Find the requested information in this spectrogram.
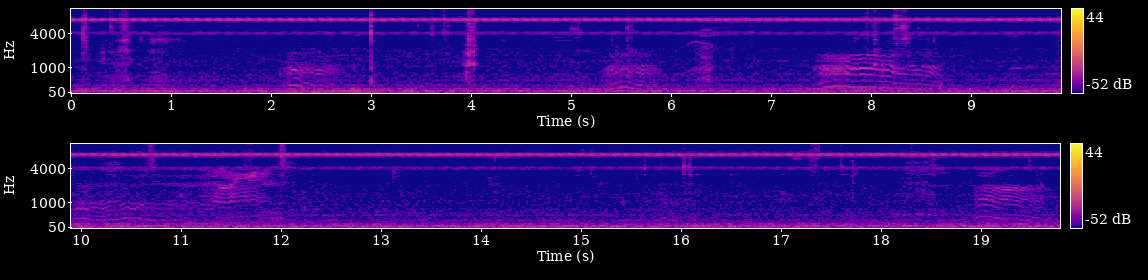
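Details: Mother cat and kitten playing together at night; scattered short harmonic meows rise and fall across the stretch, some wavering, over a steady low rumble and a constant thin high tone.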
